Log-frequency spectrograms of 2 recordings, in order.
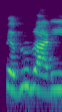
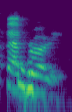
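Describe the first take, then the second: First: "ফেব্রুয়ারি" as feb-ru-RAA-ri; common mispronunciation. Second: "ফেব্রুয়ারি" compact, as feb-ra-ri, falling; correct pronunciation. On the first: Retold or imitated. Teacher showing how people say it, mispronounced. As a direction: say "ফেব্রুয়ারি" with a second R before the ending. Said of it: "এরকম ভাবে বলে ফেলে". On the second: Shown as a demonstration. Teacher giving the proper month name, pronounced compactly. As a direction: say "ফেব্রুয়ারি" short with no extra syllable. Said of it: "So এটা ফেব্রুয়ারি".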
